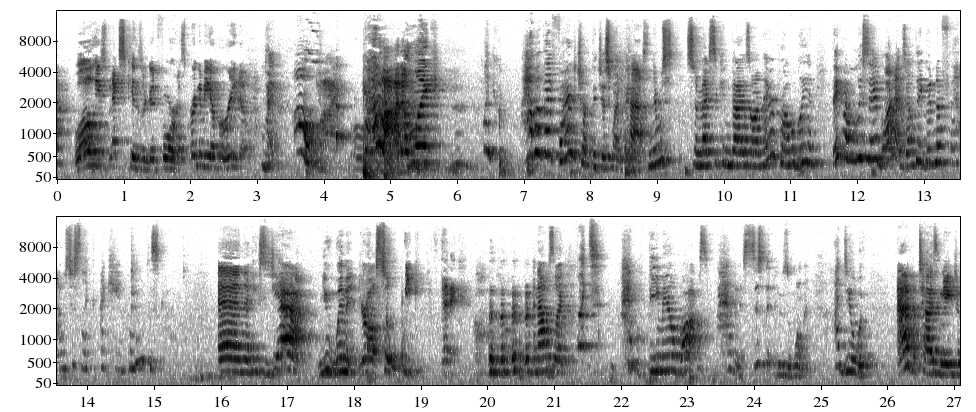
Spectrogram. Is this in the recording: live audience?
yes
